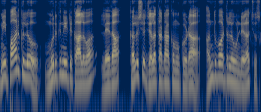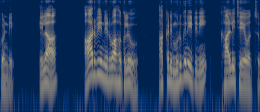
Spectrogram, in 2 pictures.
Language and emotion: Telugu, neutral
